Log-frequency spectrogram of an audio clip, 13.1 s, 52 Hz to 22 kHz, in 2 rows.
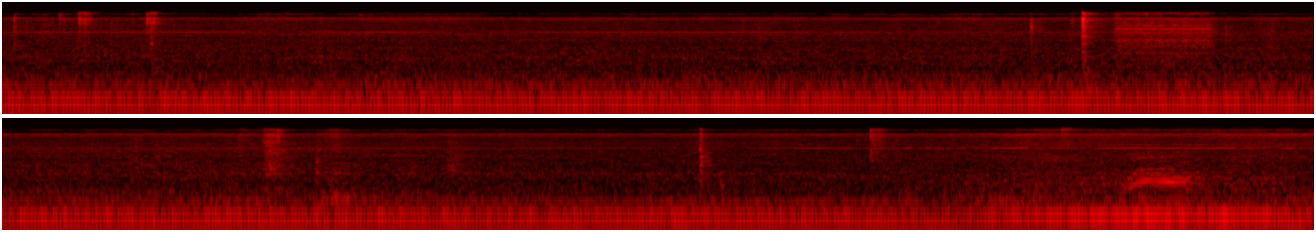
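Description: A steady low hum while an Epson SureColor P4900 inkjet printer prints a photo. Its mechanism clicks now and then and gives a brief whir about five and a half seconds in.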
